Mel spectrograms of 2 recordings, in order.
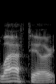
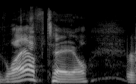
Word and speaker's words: Laugh Tale: and gold Roger exactly pronouncing this wrong it's supposed to be laugh tale never know I mean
